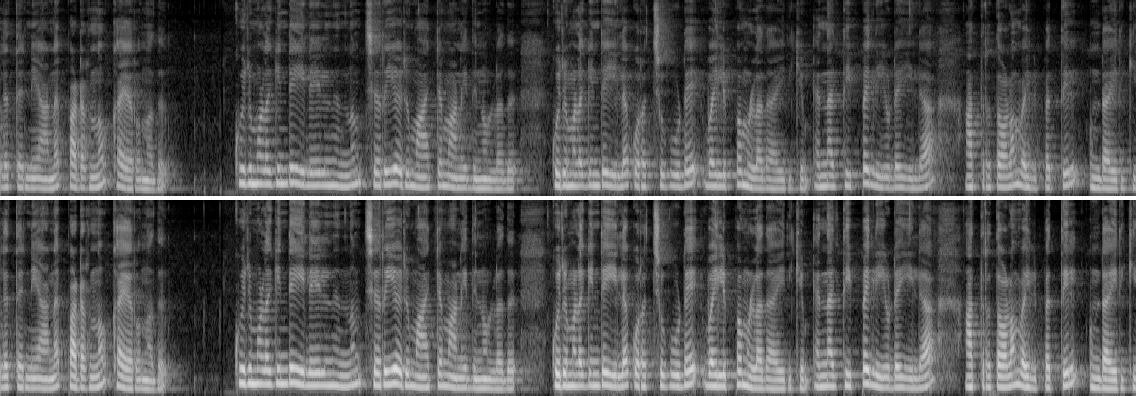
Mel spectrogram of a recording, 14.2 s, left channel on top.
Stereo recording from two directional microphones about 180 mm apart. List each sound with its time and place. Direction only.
0.0 s a woman's voice: 15° right (ahead or behind)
